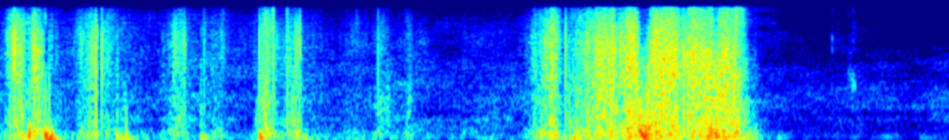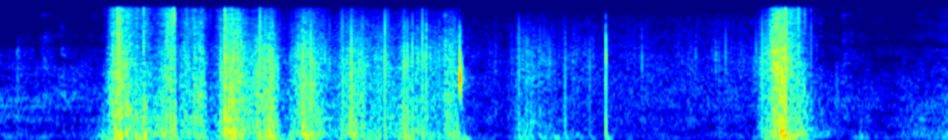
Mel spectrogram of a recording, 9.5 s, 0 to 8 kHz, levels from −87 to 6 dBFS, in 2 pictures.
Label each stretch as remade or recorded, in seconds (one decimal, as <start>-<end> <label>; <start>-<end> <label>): 0.0-6.0 remade; 6.0-8.6 recorded; 8.6-9.5 remade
